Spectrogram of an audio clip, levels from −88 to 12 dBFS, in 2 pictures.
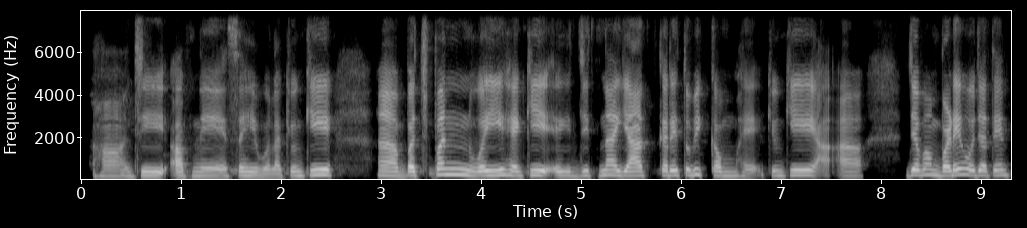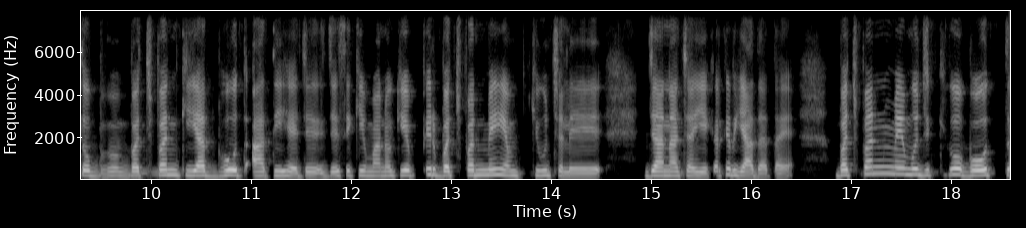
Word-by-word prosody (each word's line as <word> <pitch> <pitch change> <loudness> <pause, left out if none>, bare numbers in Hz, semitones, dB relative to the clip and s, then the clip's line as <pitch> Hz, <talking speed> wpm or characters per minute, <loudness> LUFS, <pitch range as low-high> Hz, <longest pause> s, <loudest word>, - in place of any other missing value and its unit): हाँ 185 -1 -4
जी, 195 +3 +2
आपने 185 -1 0
सही 195 -1 +1
बोला 175 -1 -2
क्योंकि 210 +7 +4 0.5
हाँ, 210 -2 +5
बचपन 255 +5 +4
वही 220 +4 +5
है 210 -3 +5
कि 230 +2 +5
अ, 195 -2 -1
जितना 215 +3 0
याद 215 0 +4
करें 225 0 +4
तो 245 - 0
भी 260 +1 0
कम 200 -2 -1
है, 175 -4 -5
क्योंकि 235 +3 +1
अ - - -3
अ, 190 -1 -4 0.5
जब 245 0 +4
हम 245 -3 -1
बड़े 215 +3 +6
हो 260 -3 +2
जाते 230 0 +1
हैं, 235 0 -2
तो 225 - -1
ब 185 +1 -10
बचपन 240 +5 -2
की 220 0 -9
याद 220 -5 +1
बहुत 235 +3 +2
आती 205 +1 -3
है, 190 -3 -1
ज 175 -3 -5
जैसे 200 +2 -6
कि 220 +2 -6
मानो 205 0 -6
कि 230 +3 0
फिर 270 -1 -1
बचपन 230 +3 -1
में 245 - 0
ही 255 0 0
हम 220 -2 -3 0.2
क्यों 225 0 -5
चले 180 -3 -5 0.5
जाना 210 -1 +1
चाहिए 190 -2 -4
कर, 210 - -9
कर 265 0 -4
याद 185 -6 -2
आता 165 +1 -8
है। 160 0 -8 0.4
बचपन 245 +6 -2 0.2
में 295 -1 +1
मुझको 260 0 -2
बहुत 225 +3 +1
210 Hz, 190 wpm, -22 LUFS, 190-235 Hz, 0.5 s, बड़े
